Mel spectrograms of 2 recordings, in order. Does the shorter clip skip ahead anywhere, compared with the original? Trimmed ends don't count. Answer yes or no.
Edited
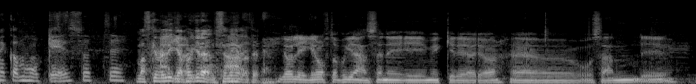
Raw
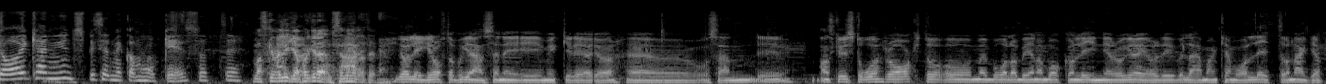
no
